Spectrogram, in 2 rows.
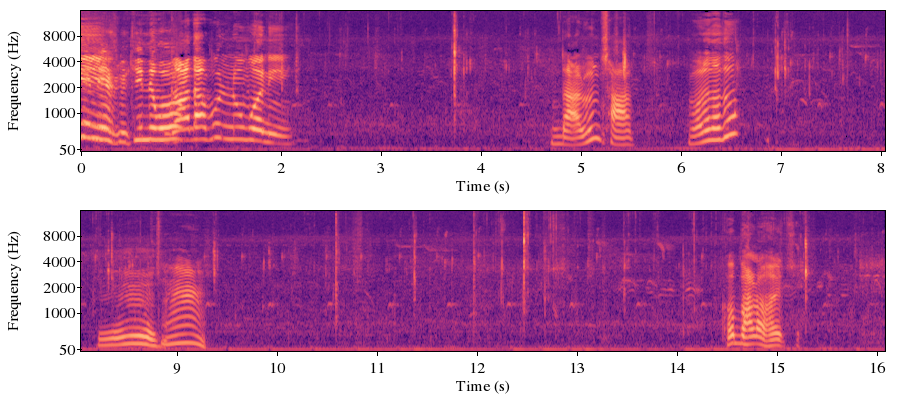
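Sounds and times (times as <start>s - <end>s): low outdoor background: 0.0s - 16.0s
faint scattered clicks: 2.0s - 16.0s.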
